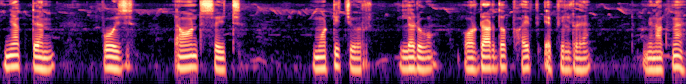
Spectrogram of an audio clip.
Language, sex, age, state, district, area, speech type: Santali, male, 18-30, West Bengal, Purulia, rural, read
